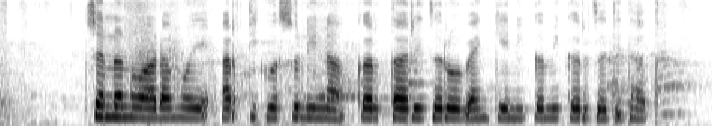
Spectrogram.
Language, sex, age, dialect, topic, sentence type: Marathi, female, 25-30, Northern Konkan, banking, statement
